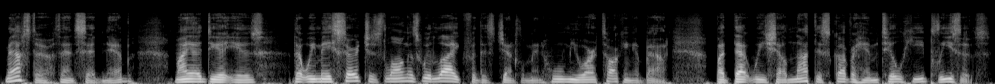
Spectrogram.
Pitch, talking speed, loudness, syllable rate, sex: 110 Hz, 205 wpm, -19 LUFS, 5.2 syllables/s, male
